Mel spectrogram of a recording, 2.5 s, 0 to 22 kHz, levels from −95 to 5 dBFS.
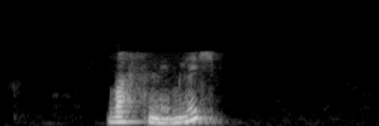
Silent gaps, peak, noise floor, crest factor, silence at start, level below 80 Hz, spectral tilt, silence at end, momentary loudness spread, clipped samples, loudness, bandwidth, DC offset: none; -6 dBFS; -86 dBFS; 22 dB; 0.7 s; -64 dBFS; -9.5 dB/octave; 1.1 s; 5 LU; under 0.1%; -24 LUFS; 4.1 kHz; under 0.1%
